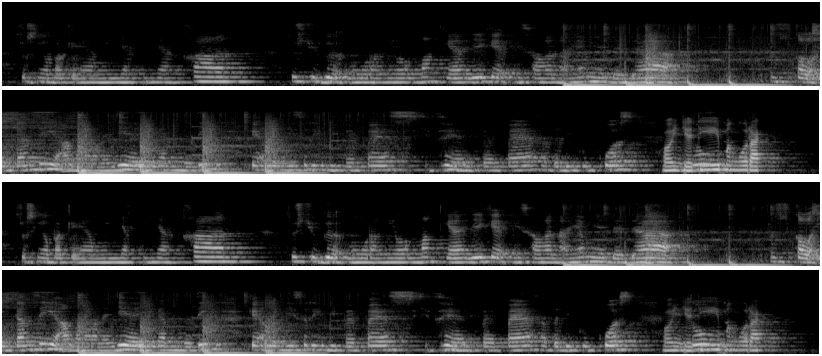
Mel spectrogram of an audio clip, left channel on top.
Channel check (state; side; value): normal; both; correlation 0.87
